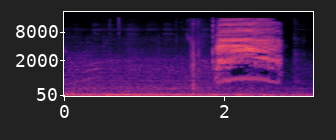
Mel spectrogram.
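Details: Tame captive Sumbawa black-naped oriole gives a single harsh, rasping, nasal call lasting under a second, over a low background hum.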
